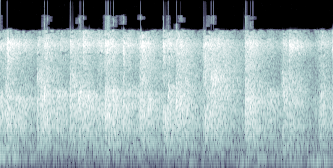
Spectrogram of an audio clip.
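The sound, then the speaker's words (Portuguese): A crowd applauds together for the Lord Jesus, a dense, steady wash of many hands clapping with slight surges, fairly loud, with no voices over it. “Dá outra salva de palmas para o Senhor Jesus.”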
